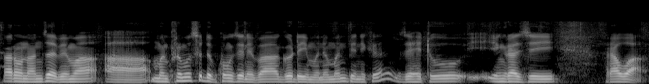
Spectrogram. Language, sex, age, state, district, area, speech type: Bodo, male, 18-30, Assam, Baksa, urban, spontaneous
